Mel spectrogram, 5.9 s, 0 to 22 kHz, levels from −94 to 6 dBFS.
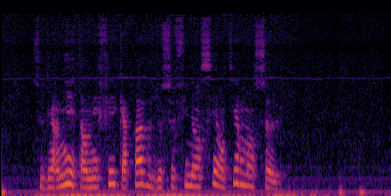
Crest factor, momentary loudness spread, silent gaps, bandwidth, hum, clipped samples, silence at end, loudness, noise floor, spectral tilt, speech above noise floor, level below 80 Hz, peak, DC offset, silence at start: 18 dB; 17 LU; none; 16.5 kHz; none; under 0.1%; 0.25 s; -37 LUFS; -57 dBFS; -6.5 dB/octave; 20 dB; -58 dBFS; -20 dBFS; under 0.1%; 0 s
